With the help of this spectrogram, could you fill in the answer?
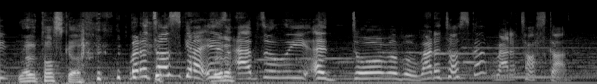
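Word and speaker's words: Ratatoskr: Ratatoska is absolutely adorable.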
